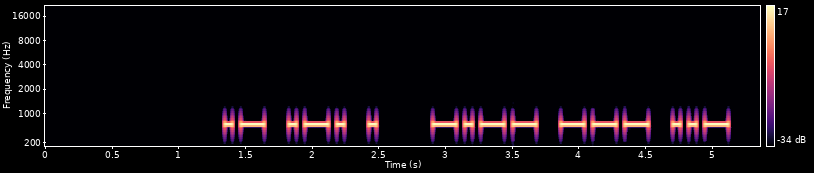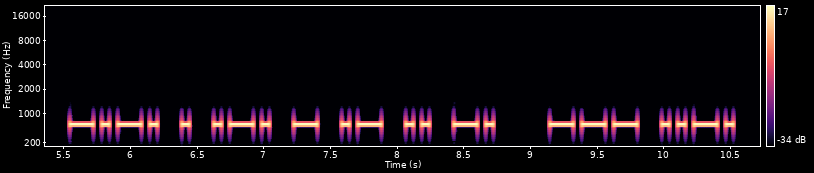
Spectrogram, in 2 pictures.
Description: Morse code, heard as a keyed tone, about 20 wpm, 700 Hz. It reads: ARE YOU CERTAIN OF
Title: Sentences from Top 1000 Words - Review Part 2 - 20wpm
